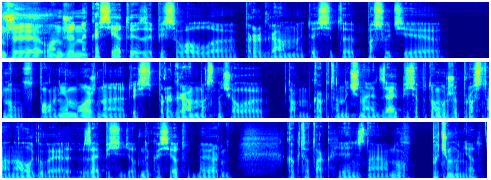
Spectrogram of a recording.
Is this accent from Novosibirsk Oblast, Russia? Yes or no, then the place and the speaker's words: yes; Novosibirsk, Novosibirsk Oblast, Russia; moved away as an adult; now in Netherlands; я из России, из Новосибирска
